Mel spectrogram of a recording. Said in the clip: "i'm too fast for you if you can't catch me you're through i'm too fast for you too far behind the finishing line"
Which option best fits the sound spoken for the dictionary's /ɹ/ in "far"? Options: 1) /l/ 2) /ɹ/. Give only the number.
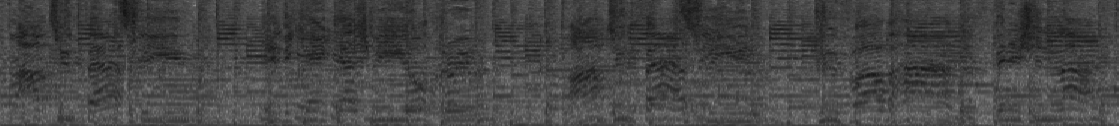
1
